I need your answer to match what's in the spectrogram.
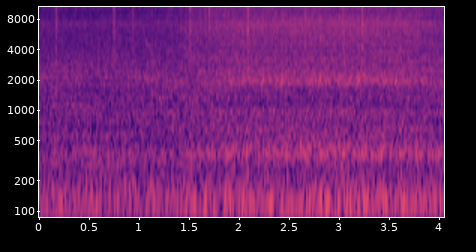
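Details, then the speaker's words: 2020 Ford Mustang GT V8 at the dealer for service, with a tick since around 1,000 miles: faint, light ticking of roughly two or three a second through a steady low engine drone; the owner says it is ticking pretty badly, cause not pinned down. "yeah even on the 2020s guys these these Mustangs tick and I knew that was gonna happen so at least sure enough now it's really having the issue and it's taking pretty bad"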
